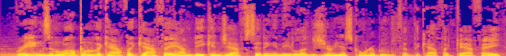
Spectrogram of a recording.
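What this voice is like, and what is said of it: Polished radio announcer voice. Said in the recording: “You got your radio voice today. ... It's nice to have the radio voice. It always helps when you have all these like million-dollar processors and things.”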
